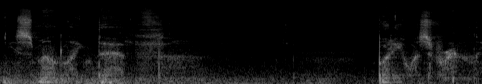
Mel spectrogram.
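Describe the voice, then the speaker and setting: Noticeable background noise sits behind a man whispering. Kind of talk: ASMR horror story narration.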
